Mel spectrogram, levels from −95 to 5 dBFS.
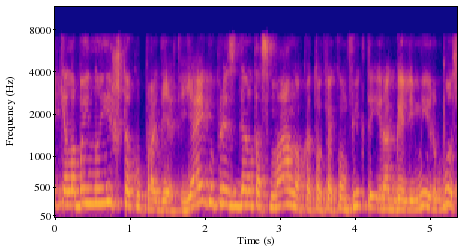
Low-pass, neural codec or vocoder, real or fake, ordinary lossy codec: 7.2 kHz; none; real; Opus, 64 kbps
